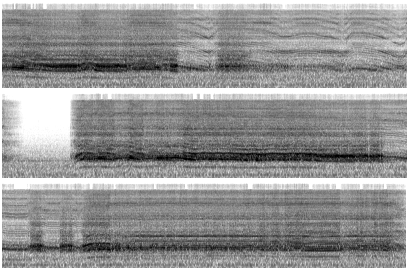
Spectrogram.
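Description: A small Tamiya hobby router and drill whine steadily at high pitch, a continuous motor buzz that briefly cuts out around the middle and then resumes, running alone without voices.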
